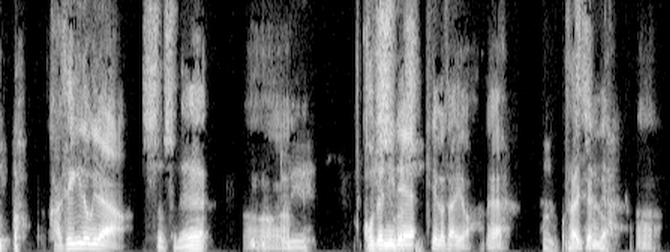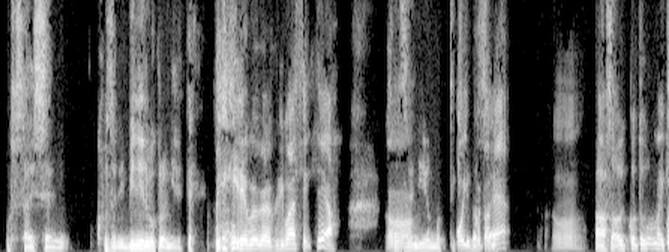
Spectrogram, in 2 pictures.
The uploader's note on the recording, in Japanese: ZOOMで収録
